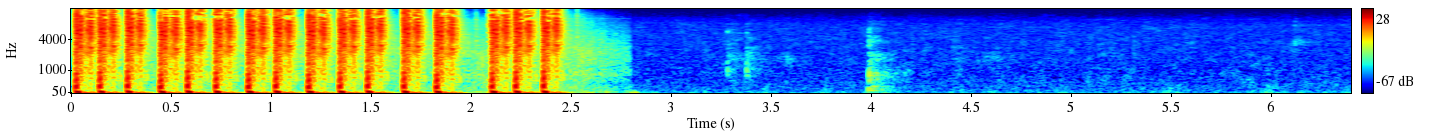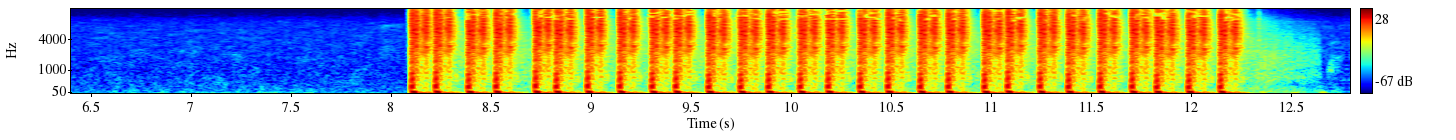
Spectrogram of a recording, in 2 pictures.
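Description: A Vector submachine gun from a Minecraft gun mod fires two long rapid bursts of sharp, evenly spaced shots, loud and close. A stretch of near silence separates the bursts.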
